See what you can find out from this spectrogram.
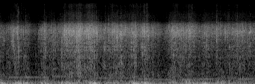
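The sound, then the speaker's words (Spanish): Crinkling like a paper bag: a steady, dry rustle with faint crackles that runs throughout at moderate loudness, with no talk. “suena como una bolsa de papel”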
